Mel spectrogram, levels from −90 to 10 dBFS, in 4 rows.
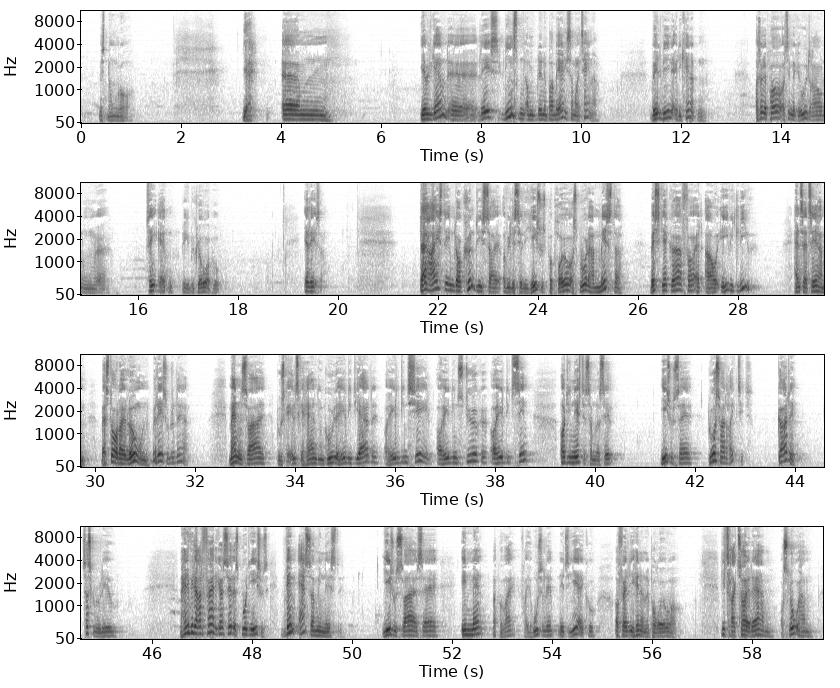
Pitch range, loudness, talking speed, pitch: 120-155 Hz, -19 LUFS, 170 wpm, 135 Hz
